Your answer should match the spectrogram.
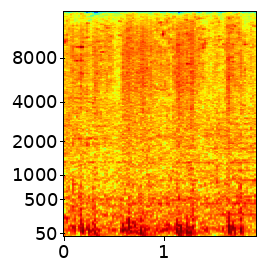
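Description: Horse hooves gallop in Elden Ring, a quick, muffled rhythm of thudding beats, faint and steady across the brief moment.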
